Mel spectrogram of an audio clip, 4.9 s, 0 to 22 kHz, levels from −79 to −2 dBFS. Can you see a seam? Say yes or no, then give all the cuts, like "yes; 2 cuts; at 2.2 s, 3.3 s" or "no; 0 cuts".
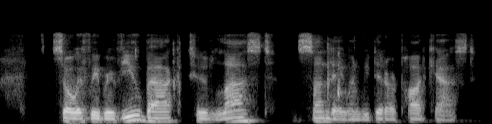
no; 0 cuts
